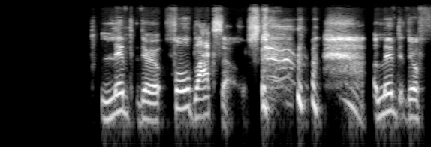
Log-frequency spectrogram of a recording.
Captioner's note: laughs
